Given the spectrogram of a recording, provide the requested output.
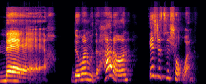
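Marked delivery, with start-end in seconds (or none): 0.0-0.9 lengthened, drawn-out vowel, lower pitch. Showing a learner the low-accent sound: long drawn-out vowel. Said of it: "it's a long one".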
